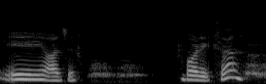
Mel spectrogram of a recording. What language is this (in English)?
Nepali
